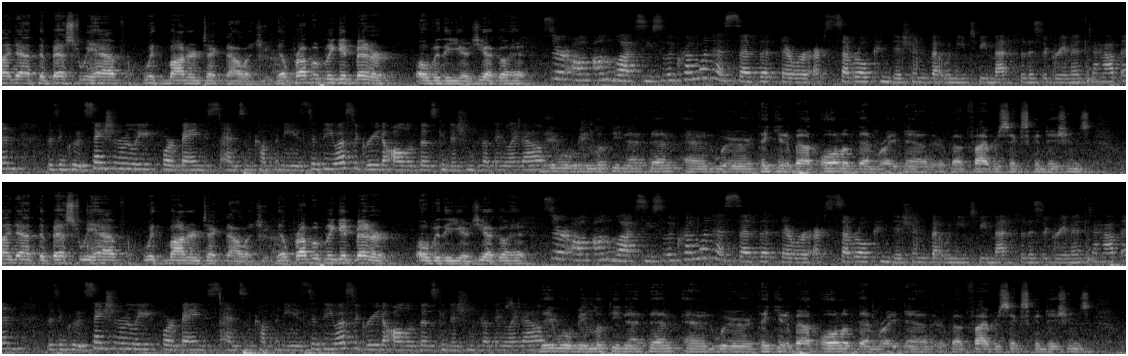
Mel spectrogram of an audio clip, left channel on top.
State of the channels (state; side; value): normal; both; correlation 0.86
